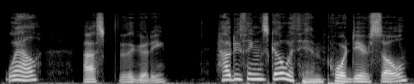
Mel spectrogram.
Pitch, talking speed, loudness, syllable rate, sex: 160 Hz, 190 wpm, -17 LUFS, 4.9 syllables/s, male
